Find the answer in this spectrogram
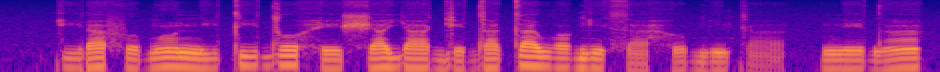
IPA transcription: k i˨ ɾ a˧ f o˨ b ɔ̃˧ n i˨ t i˧ d o˧ h e˨ ʃ a˨˦ j a˧ ɡ e˨ d a˧ t a˦ w ɔ˦ ɡ ĩ˦˨ s a˨ h o˨˦ b ĩ˧ k a˨ | n e˨ d ã˨˦

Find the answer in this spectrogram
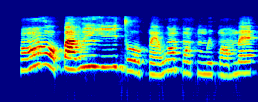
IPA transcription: ɔ̃˨˦ ɣ ɔ˦˨ ɓ a˧ v ĩ˦ ɣ iː˦ d oː˦˨ p ɛ̃˨ w ɔ̃˦ p ɔ̃˧ k m ɨ˨ ɓ ɔ̃˨ m ɛ˦

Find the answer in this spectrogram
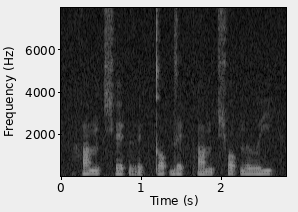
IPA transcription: h a˥˩ m t͡ɕʰ e˦˥ ʔ r e˨˩ k̚ t ɔ˥˩ ʔ d e˥˩ ʔ pʰ a˧ m t͡ɕʰ ɔ˥˩ ʔ n ɯː˦˥ j

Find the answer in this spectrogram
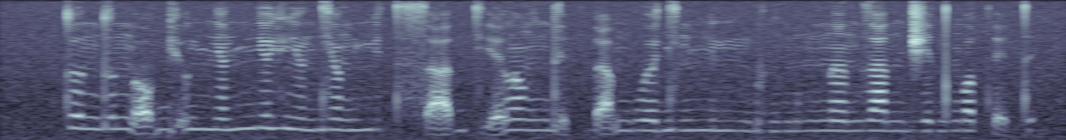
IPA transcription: t ʊ n d o n ɔ̰ bʲ o̰ l nʲ ɐ̃ nʲ ɘ vʲ õ dʲ ɔ̃ d mʲ e t s a̰ d tʲ ɛ̰ l ɔ̃ ɡ n d ḛ t ɗ a̰ m w ɵ dʲ ɐ̃ d nʲ ɐ̃ mʲ ɐ̃ m b ɘ ɡ m b ɐ̃ m n ɐ̃ n z a n d͡ʒ e d ŋ ɔ t ɾ ḛ t

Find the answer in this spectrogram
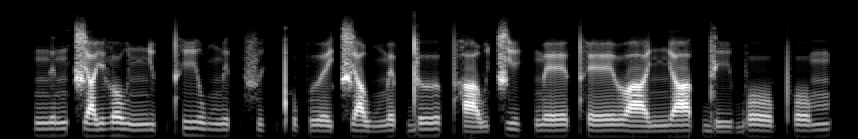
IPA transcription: n i˧˥ n t͡ɕ a˧˥ j l o˥˨ w ɲ i˧˩ p̚ t̪ʰ iː˥˨ w m i˧˩ t̚ f i˧˩ k̚ pʰ u˧˩ p̚ ʋ e˩˧ t͡ɕ a˧˩ w m e˧ p̚ d ɯː˧˥ t̪ʰ a˩˧ w t͡ɕ iː˥˨ k̚ m eː˧˥ t̪ʰ eː˧˥ ʋ aː˧ ɲ aː˧˥ t̚ d iː˩ b oː˥˨ pʰ o˧˥ m

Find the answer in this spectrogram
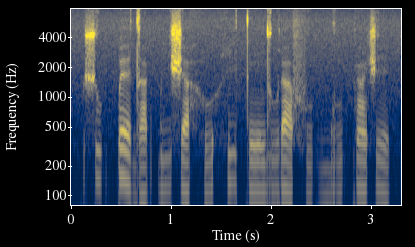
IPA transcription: ʃ u˦ k͡p ɛ˦˨ d a˨ k͡p i˧ ʃ a˨ h u˨˦ h i˦˨ t ĩ˧ d u˧ ɾ a˨ f u˨ ɡ͡b u˨˦ k ã˦ ʃ e˦˨

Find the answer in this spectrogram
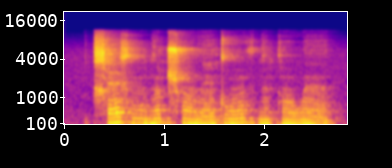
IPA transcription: t͡ɕʰ ɛ x ŋʷ ə̃ ɡ ə̃ ʈ͡ʂʰ õ l ɛ̃ t w ũ θ ɡ ə̃ k õ w ə̃

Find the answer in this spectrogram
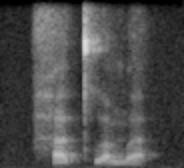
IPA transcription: h a kʷʰ ɑ ŋʷ a

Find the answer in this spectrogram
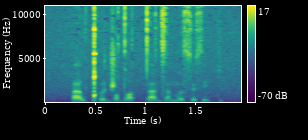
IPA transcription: a˦˨ w ǃʼ ɤ˦ d͡ʒ ʏ˨ dˤ œ˦˨ tː a˦ d͡z a˨ m ɤ˦ s ʏ˦ s i˦ k

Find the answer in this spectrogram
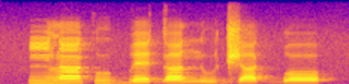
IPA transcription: ĩ˦ l ã˦ k u˦ b ɛ˦˨ ɡ a˧ n u˨ d͡ʒ a˨ ɡ͡b ɔ˧

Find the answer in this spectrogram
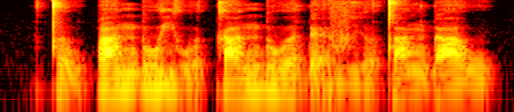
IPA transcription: t̪ ə˨˩ w ɓ a˧˥ n ɗ u˧˥ j u˨˩˨ ə̯ k a˧˥ n ɗ u˧ ə̯ ɗ ɛ˨˩˨ v i˨˩˦ ə̯ t̪ a˧ ŋ ɗ a˧ w

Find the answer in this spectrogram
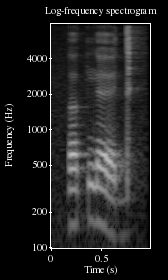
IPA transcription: ɐ k ŋ ɛ d

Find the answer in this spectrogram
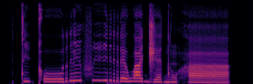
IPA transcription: t i˨ kʼ oː˨ r ĩ˦ f iː˦ r ɛ˦ w a˦ d͡ʒ ɛ˨ d ũ˨ h aː˨

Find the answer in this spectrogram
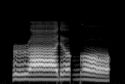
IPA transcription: ɹ aː ɾʲ ɔ ɡ ɔ

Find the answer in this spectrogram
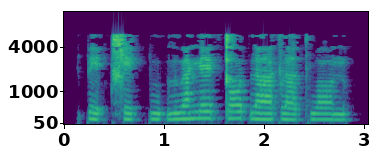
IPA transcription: p e˨˩ ʔ t͡ɕʰ e˨˩ k̚ p u˨˩ ʔ l u˦˥ a̯ ŋ ɛː˥˩ k̚ t ɔː˥˩ t̚ l aː˧ k l aː˨˩ t̚ k w ɔː˧ n

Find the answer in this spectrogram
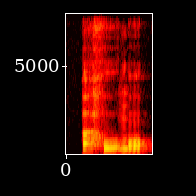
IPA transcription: a˨ h oː˨ ŋ ɔ˦

